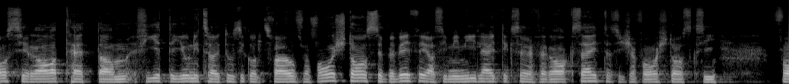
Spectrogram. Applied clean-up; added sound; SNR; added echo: neural mask model Resemble Enhance denoiser.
